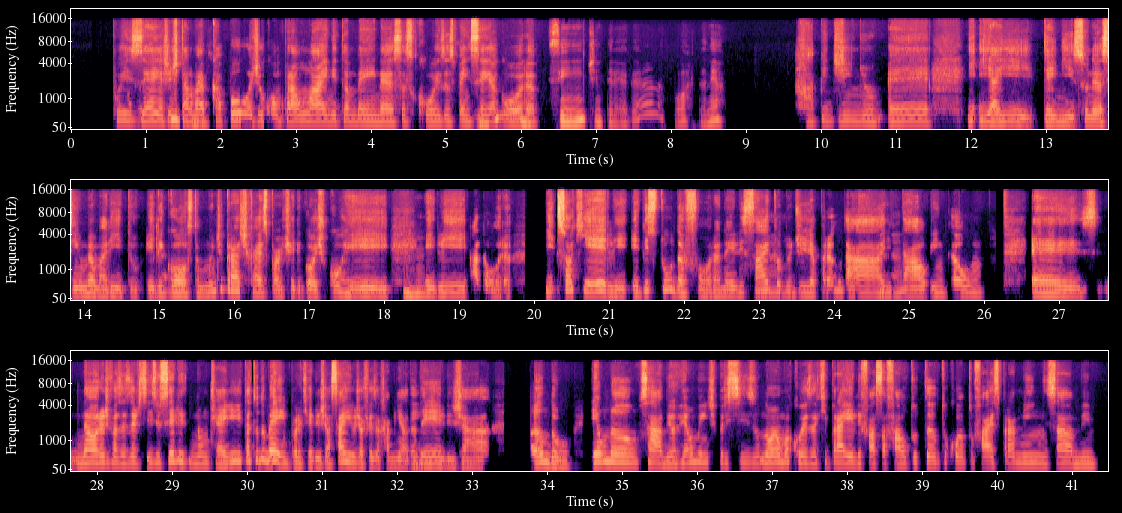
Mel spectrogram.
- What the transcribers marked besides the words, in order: distorted speech; tapping
- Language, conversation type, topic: Portuguese, advice, Como você tem se esforçado para criar uma rotina diária de autocuidado sustentável?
